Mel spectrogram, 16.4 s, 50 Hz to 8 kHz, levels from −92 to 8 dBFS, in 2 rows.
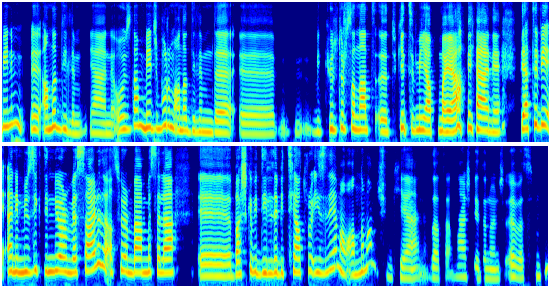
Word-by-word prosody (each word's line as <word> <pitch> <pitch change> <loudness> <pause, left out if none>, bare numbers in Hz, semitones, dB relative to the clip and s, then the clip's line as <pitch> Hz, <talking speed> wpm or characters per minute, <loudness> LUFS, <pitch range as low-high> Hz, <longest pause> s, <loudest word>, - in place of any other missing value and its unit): benim, 300 +1 -1
e, 240 -2 -1
ana 245 +2 +2
dilim 190 -3 -6
yani. 175 -2 -5
O 225 +3 -3
yüzden 275 +5 0
mecburum 270 +2 +1
ana 225 -2 -1
dilimde, 195 -3 -2
ııı, 170 -1 -7
b - - -23 0.2
b 245 -5 -19
bir 205 - -10
kültür 245 +4 -1
sanat, 235 -1 +1
ııı, 200 -1 -3
tüketimi 235 +1 -2
yapmaya 205 -1 +5 0.2
yani. 220 -4 +5 0.3
Ya, 250 0 +5
tabii, 320 -4 +3
hani, 265 -1 +3
müzik 265 +3 0
dinliyorum 275 -1 +2
vs. 255 +2 0
de, 355 +7 +4
atıyorum, 265 -1 -3
ben 255 0 +3
mesela, 255 -1 +2 0.4
eee, 200 0 -2
başka 230 +5 -1
bir 245 -3 -3
dilde 250 0 0
bir 245 - -4
tiyatro 260 +1 -1
izleyemem. 255 +3 -3
Anlamam 270 - -4
çünkü, 180 -2 -15
yani, 165 0 -7
zaten 165 -2 -12
her 185 0 -9
şeyden 165 -3 -14
önce. 155 0 -12
Evet. 175 -3 -9
Hı 195 - -11
hı. - - -13
235 Hz, 170 wpm, -23 LUFS, 195-265 Hz, 0.4 s, yapmaya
